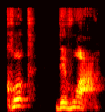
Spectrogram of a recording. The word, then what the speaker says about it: Côte d'Ivoire: It's pronounced Côte d'Ivoire.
